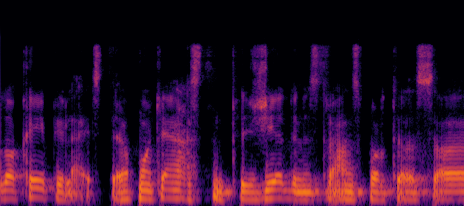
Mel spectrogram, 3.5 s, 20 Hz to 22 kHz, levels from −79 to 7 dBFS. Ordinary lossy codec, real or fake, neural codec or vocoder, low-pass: Opus, 32 kbps; fake; vocoder, 22.05 kHz, 80 mel bands, WaveNeXt; 9.9 kHz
